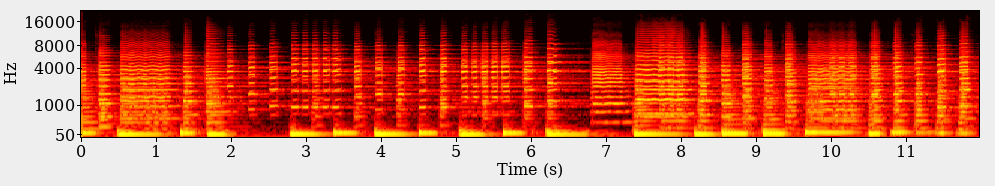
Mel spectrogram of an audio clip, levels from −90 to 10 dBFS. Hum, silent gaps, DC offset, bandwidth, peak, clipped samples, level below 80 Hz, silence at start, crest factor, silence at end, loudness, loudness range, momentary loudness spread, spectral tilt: none; none; 0.2%; 13.5 kHz; -2 dBFS; under 0.1%; -24 dBFS; 0 s; 16 dB; 0 s; -16 LUFS; 3 LU; 6 LU; -2.5 dB/octave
